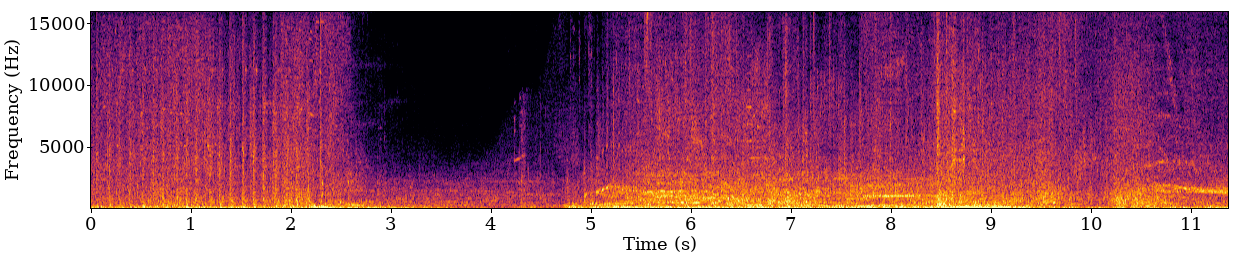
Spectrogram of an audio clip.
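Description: Heavy, sustained gunfire in the video game Death Stranding 2, a loud, dense wash of rapid shots that runs almost without break and dips briefly midway.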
